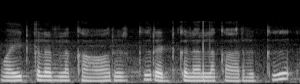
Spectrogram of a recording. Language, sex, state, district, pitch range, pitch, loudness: Tamil, female, Karnataka, Bangalore, 175-190 Hz, 180 Hz, -16 LUFS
